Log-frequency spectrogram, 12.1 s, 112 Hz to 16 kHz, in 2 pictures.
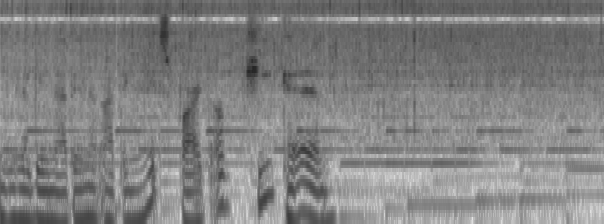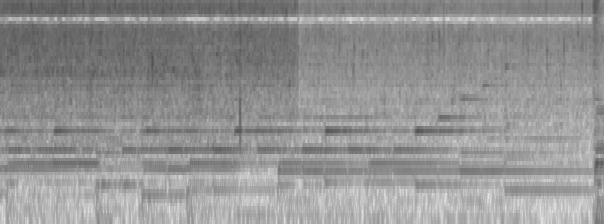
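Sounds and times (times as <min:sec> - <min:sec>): background music with held notes: 0:00.0 - 0:12.0
chicken sizzling in a pan: 0:00.0 - 0:12.0.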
